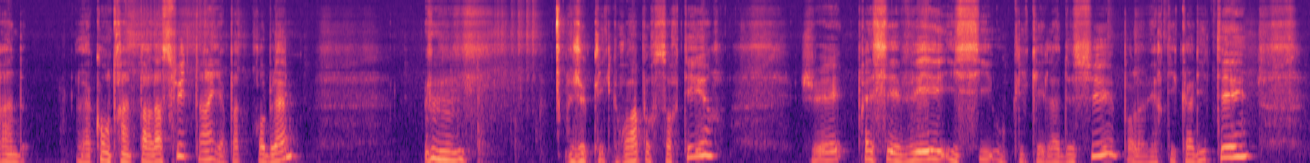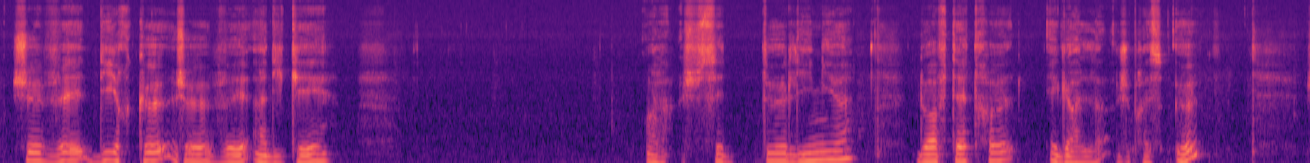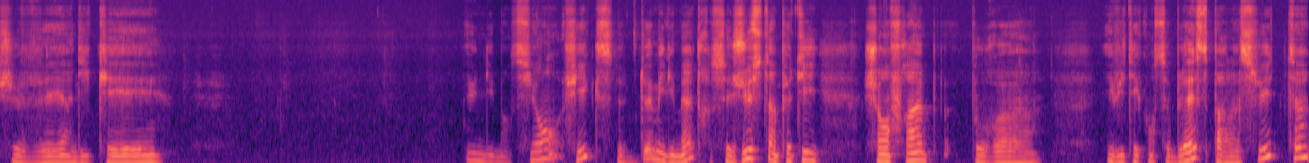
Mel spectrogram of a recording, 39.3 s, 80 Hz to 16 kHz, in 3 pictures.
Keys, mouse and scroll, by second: 0.6 click, 5.1 right click, 6.5 right click, 8.2 click, 10.7 v, 14.1 click, 19.2 click, 24.7 e, 28.9 click, 30.8 click, 32.2 KP_2, 32.5 KP_Enter, 34.7-35.0 scroll up 2, 36.4-36.7 scroll down 2, 37.0-38.5 right drag, 38.7 scroll down 1.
